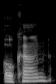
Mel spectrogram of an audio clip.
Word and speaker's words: Ocon: Every time I see Pierre also, I like, especially when he's standing next to Ocon, how we want to say it correctly here.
